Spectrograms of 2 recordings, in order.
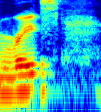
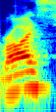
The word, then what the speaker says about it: Rhys: agency if you're trying to find me on LinkedIn it's Braden Reese kind of pronounced like Reese's Peanut buttercups not rice if you're trying to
